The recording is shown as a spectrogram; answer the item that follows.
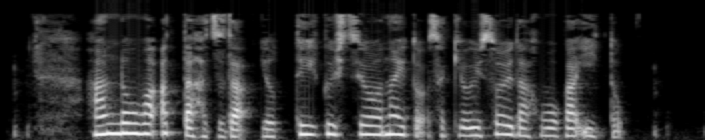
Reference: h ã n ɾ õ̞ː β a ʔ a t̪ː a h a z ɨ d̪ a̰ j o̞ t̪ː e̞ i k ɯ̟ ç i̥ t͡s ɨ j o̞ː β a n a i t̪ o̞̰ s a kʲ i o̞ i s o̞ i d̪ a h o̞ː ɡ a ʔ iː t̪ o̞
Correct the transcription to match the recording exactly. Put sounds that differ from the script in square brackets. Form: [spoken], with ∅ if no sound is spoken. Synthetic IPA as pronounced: h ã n ɾ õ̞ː β a ʔ a t̪ː a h a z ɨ d̪ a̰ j o̞ t̪ː e̞ i k ɯ̟ ç i̥ t͡s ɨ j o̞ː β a n a i t̪ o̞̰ s a kʲ i o̞ i s o̞ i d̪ a h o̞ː ɡ a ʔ iː t̪ o̞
